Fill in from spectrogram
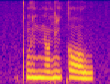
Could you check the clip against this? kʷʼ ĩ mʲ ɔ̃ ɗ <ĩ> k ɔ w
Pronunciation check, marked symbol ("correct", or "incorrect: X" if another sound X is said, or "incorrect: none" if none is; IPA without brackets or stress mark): correct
